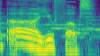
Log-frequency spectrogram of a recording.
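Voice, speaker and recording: An actor playing a proud, jovial restaurant chef in a video game cutscene, talking in a hearty, businesslike way. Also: male voice, medium pitch, heavily acted. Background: game music.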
